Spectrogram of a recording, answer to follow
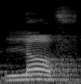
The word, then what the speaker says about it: laugh: Laugh. Right. Here GH is pronounced as F.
